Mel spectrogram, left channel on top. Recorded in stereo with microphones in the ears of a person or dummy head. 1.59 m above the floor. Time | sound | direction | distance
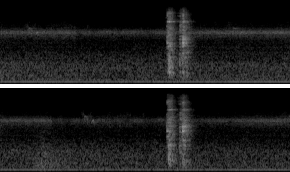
1.7 | a camera shutter | 15° right (ahead or behind) | 1.3 m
